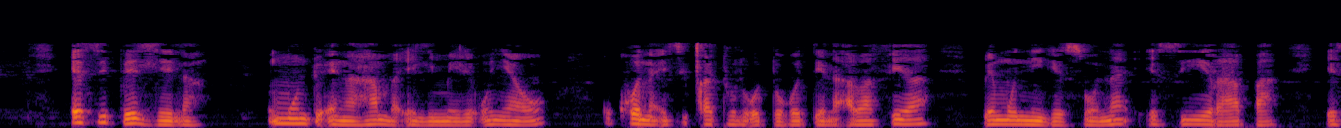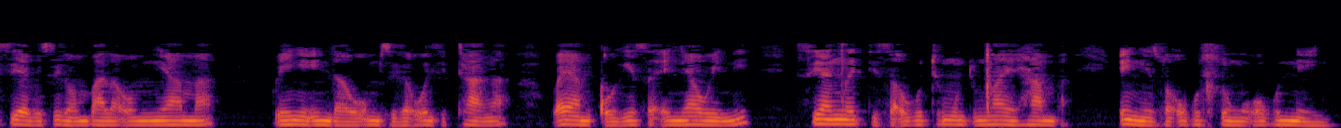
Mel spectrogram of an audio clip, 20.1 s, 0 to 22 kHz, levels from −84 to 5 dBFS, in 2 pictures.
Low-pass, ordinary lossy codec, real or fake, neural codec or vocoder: 5.4 kHz; MP3, 24 kbps; real; none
